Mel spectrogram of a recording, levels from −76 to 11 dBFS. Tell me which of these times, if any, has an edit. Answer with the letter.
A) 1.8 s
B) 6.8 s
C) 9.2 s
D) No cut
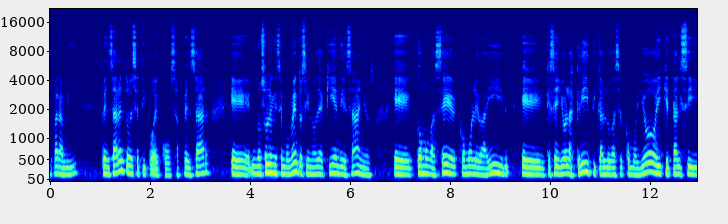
C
